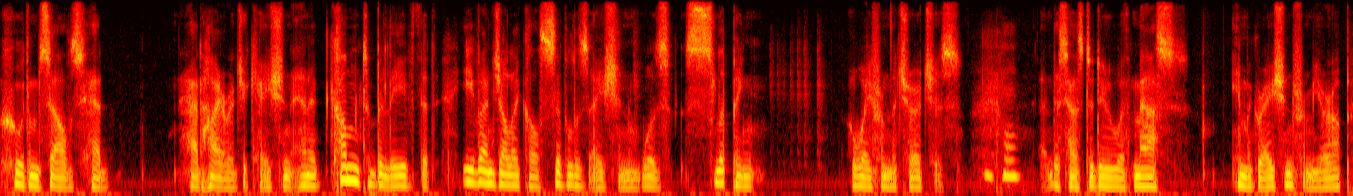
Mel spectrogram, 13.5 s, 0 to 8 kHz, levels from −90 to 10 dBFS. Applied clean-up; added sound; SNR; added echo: none; none; none; none.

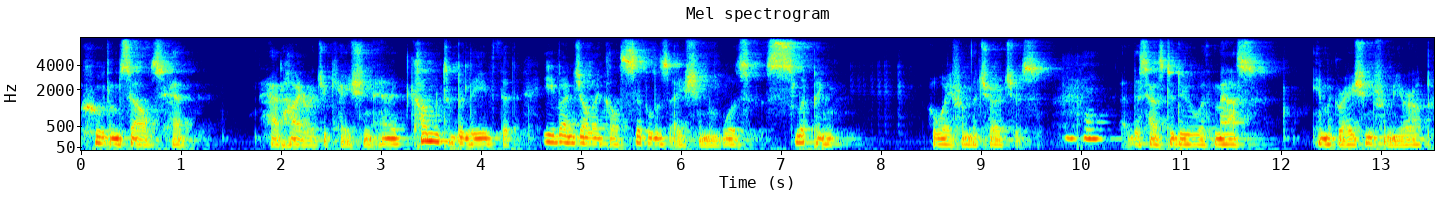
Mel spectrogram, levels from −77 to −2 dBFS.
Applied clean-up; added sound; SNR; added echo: none; none; none; reverberation time 0.7 s.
